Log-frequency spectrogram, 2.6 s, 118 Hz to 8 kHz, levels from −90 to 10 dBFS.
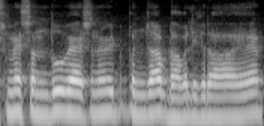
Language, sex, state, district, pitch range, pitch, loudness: Hindi, male, Uttar Pradesh, Shamli, 160-185 Hz, 180 Hz, -14 LUFS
